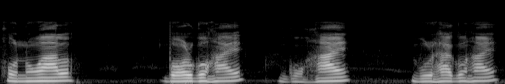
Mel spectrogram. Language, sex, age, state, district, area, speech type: Assamese, male, 18-30, Assam, Majuli, urban, spontaneous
